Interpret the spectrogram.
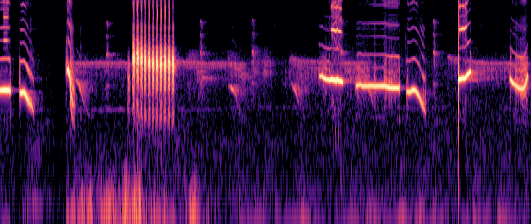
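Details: Male common iora singing, used as a lure: a few downslurred whistles, a short pulsing buzzy rattle, then long level whistled notes and rising slurs with pauses.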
